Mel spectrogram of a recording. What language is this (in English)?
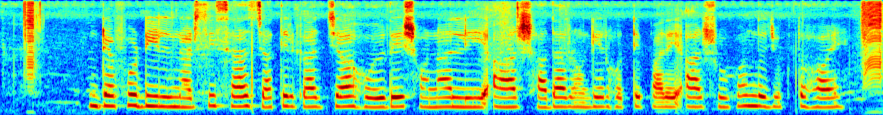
Bangla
